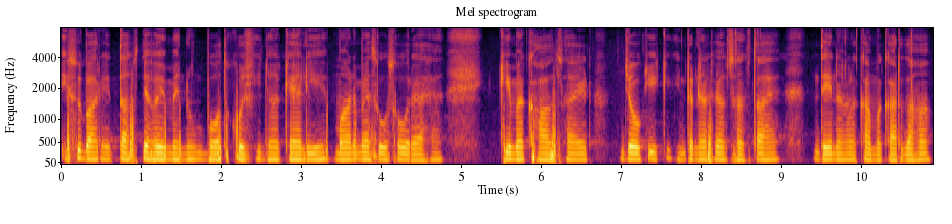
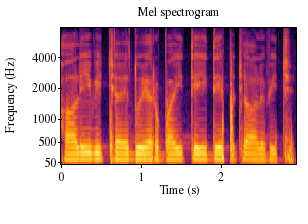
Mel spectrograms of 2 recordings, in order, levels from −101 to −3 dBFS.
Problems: background sounds at intervals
